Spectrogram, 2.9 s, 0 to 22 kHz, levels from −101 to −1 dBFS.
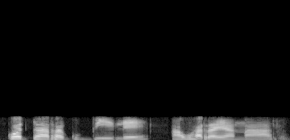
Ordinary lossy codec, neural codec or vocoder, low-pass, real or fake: none; none; 3.6 kHz; real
